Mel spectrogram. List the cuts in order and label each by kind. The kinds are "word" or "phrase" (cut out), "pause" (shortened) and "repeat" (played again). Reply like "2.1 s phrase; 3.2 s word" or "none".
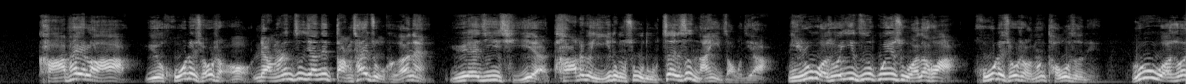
4.3 s pause; 7.8 s pause; 9.7 s pause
